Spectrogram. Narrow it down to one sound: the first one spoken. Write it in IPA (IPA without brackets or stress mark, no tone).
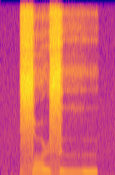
zˤ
